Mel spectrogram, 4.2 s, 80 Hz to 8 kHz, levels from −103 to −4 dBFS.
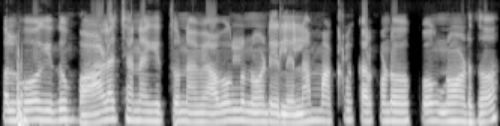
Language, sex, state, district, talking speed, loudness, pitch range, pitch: Kannada, female, Karnataka, Shimoga, 175 wpm, -16 LUFS, 165-180 Hz, 170 Hz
